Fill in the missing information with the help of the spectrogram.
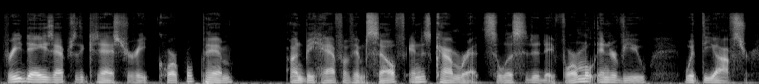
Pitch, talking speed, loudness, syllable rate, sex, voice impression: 90 Hz, 165 wpm, -19 LUFS, 6.1 syllables/s, male, very masculine, very thick, very tensed, very powerful, bright, hard, very clear, very fluent, very cool, intellectual, refreshing, slightly sincere, calm, very friendly, reassuring, very unique, elegant, very wild, sweet, lively, kind, slightly intense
